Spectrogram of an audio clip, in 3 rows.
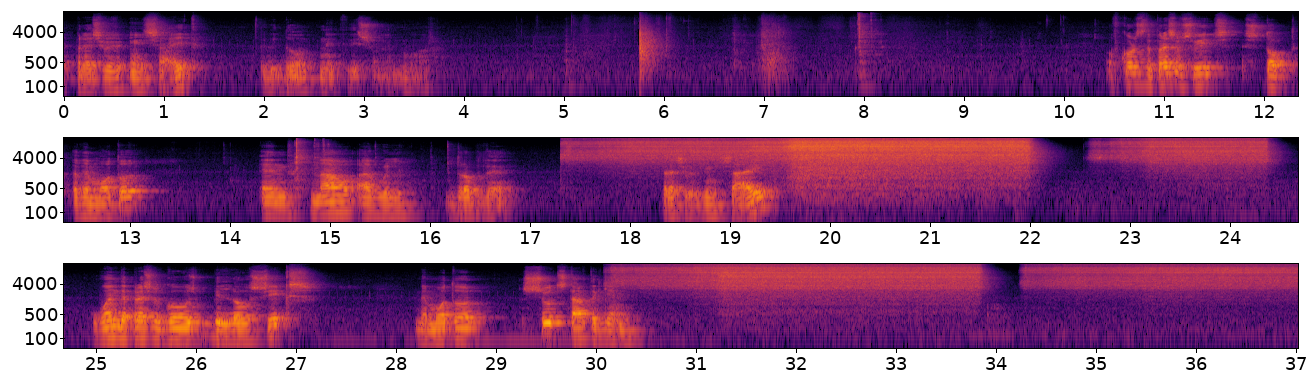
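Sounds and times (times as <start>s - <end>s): compressed air hissing from valve: 17.3s - 24.6s, 30.1s - 37.0s.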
